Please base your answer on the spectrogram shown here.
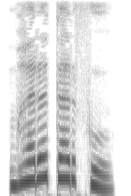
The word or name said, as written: ಬರತರಫ್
